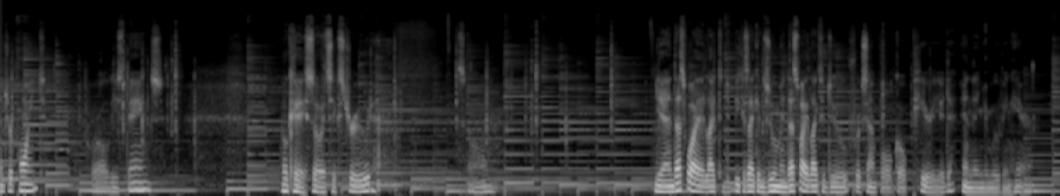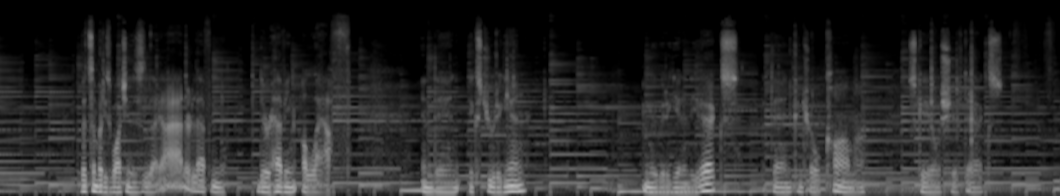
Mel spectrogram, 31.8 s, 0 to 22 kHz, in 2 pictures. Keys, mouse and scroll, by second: 0.1-4.7 middle drag, 5.1 e, 7.0-13.5 middle drag, 13.9 ., 15.2-17.0 drag, 18.0-21.7 middle drag, 23.5 e, 25.3-27.3 drag, 28.2 ctrl+,, 29.7 s.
